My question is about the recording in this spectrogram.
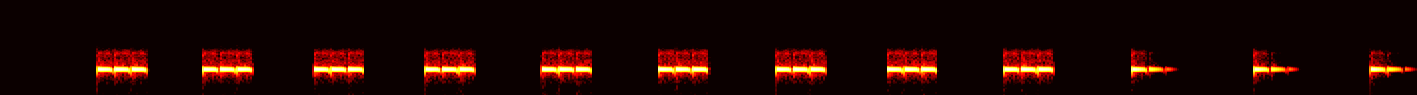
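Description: Electronic alarm beeping from a spacesuit wrist display, warning of low oxygen. Quick triple beeps repeat about once a second, then near the end three single beeps trail off and fade.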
